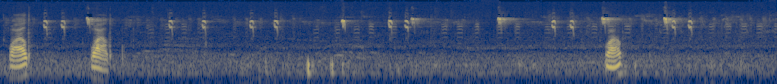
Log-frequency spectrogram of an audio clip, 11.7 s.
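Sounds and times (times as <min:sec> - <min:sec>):
speech: 0:00.2 - 0:01.8, 0:09.1 - 0:09.5
wild bird flight calls: 0:00.2 - 0:11.6
soft low thumps: 0:04.0 - 0:05.2.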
